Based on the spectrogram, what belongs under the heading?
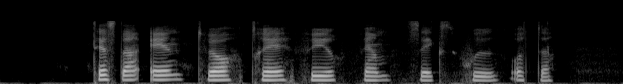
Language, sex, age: Swedish, female, 19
